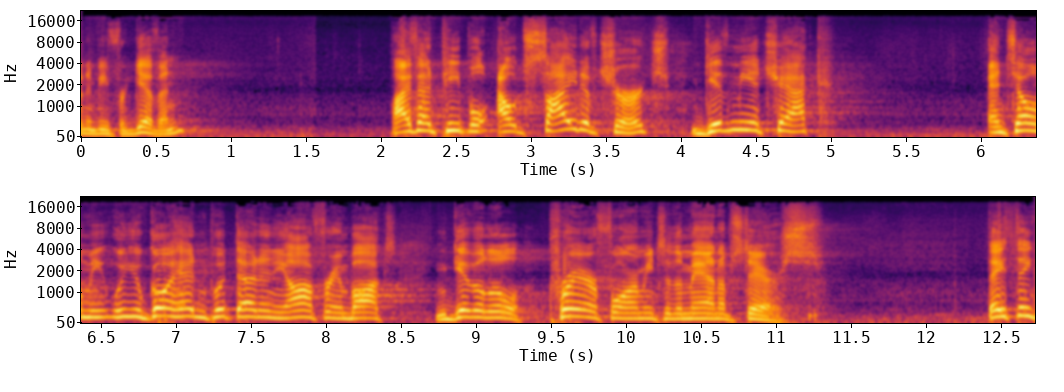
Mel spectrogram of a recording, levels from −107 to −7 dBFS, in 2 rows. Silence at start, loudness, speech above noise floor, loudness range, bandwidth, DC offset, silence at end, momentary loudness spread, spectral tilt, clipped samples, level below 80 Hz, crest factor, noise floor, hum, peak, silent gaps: 0 s; -17 LUFS; 38 dB; 2 LU; 18.5 kHz; under 0.1%; 0 s; 9 LU; -5 dB/octave; under 0.1%; -52 dBFS; 18 dB; -54 dBFS; none; 0 dBFS; none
